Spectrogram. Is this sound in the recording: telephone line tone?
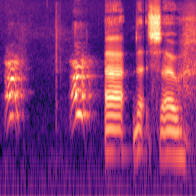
no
